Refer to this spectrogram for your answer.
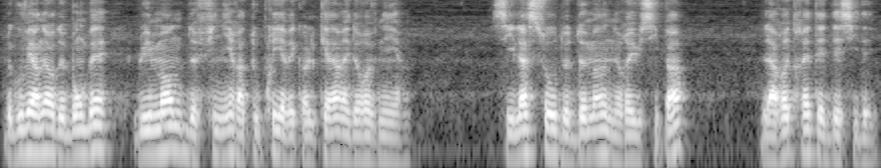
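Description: A man reading a novel aloud as audiobook narrator, in a measured, steady storytelling way. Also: on the low side.

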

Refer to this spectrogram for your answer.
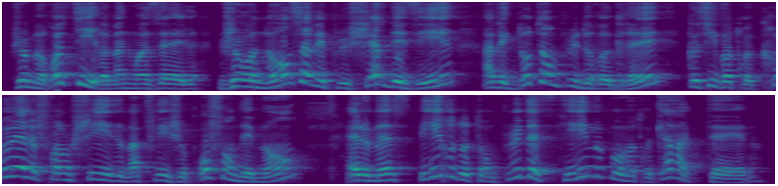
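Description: A woman's voice: mid-range voice, big pitch swings, moderate pace, a little mellow, lightly acted. A woman voicing a courteous young nobleman who speaks formally and gallantly. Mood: courtly.

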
